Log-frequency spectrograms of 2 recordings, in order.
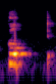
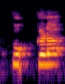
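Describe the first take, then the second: First: The ending is pronounced with a t sound. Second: The ending is pronounced with a d sound. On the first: The speaker calls it right. "इसका उच्चारण ट से करना है" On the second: The speaker calls it wrong. "ना कि ड लगाकर"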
